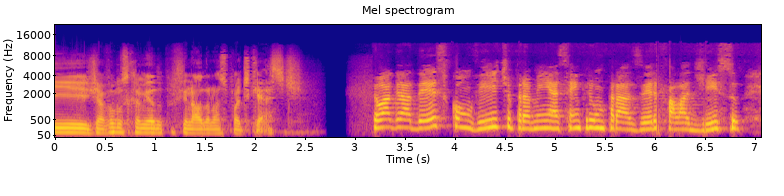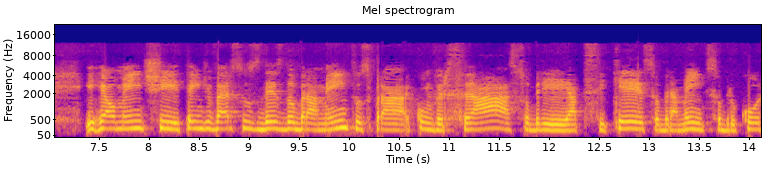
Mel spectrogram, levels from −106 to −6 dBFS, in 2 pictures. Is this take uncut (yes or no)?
yes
